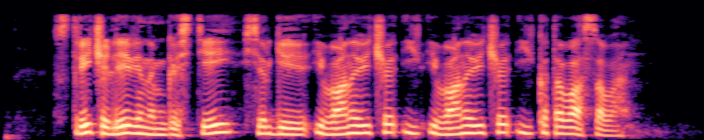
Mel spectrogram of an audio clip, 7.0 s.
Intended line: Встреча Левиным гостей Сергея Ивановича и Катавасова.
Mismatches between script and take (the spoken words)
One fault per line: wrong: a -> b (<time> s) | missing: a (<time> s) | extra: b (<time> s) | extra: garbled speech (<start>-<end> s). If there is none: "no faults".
extra: Ивановича и (4.2 s)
